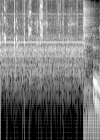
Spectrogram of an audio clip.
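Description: Small clicks, taps and scrapes of flexible go bars being set and adjusted by hand against freshly glued wooden braces on a guitar top, over a faint steady high hum.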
